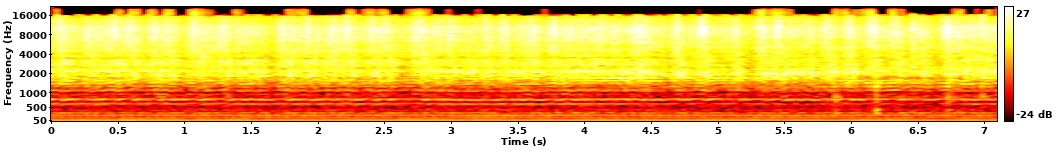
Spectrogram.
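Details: Cold Toyota 1JZ VVT-i petrol engine idling with a constant high whirring and faint whine, starting 10-15 s after start-up with oil pressure; new oil pump, new timing belt, 10W60 oil; noise disappears once warm; cause unknown.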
